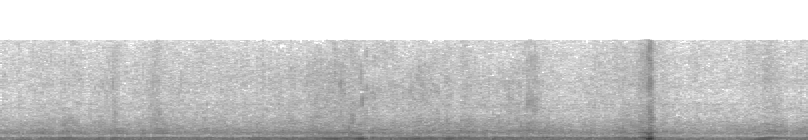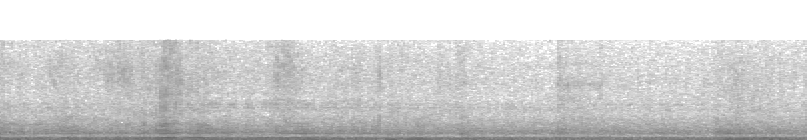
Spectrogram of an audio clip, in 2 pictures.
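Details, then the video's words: Bees swarming out of their hive make a low, steady drone of overlapping wingbeats, the hum rising and falling slightly as individual insects pass close, with one brief sharp knock near the middle. "bees therapy swarm natural buzzing sound"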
